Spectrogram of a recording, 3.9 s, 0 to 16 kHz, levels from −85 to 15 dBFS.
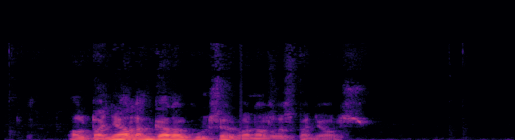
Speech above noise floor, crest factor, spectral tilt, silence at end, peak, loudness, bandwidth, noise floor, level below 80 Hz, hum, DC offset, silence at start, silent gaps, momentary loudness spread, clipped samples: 47 dB; 18 dB; -9.5 dB/octave; 1.15 s; -8 dBFS; -23 LUFS; 6.4 kHz; -70 dBFS; -58 dBFS; none; under 0.1%; 0.55 s; none; 18 LU; under 0.1%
